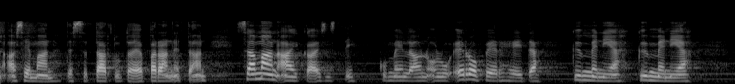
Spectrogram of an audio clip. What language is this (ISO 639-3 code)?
fin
